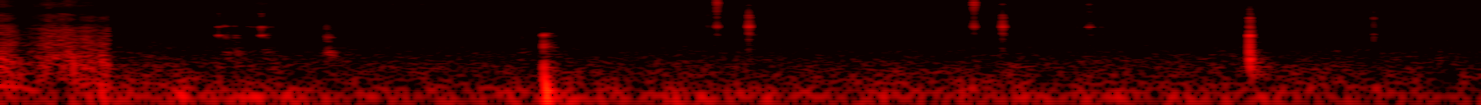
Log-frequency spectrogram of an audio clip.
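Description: Near silence, broken by a few faint, scattered clicks.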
